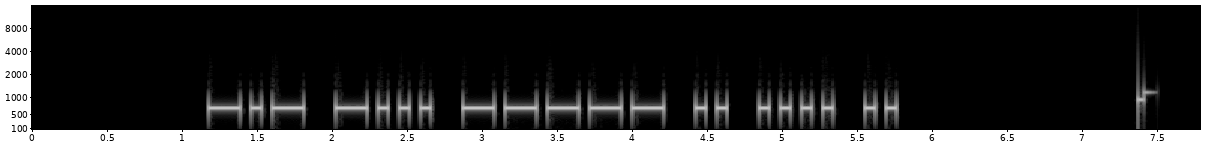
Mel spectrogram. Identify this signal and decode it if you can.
Morse code, heard as a keyed tone, about 17 wpm, 700 Hz. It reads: KB0IHI
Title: USA Call Signs - 6 Characters - 4x Character Spacing - 17wpm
